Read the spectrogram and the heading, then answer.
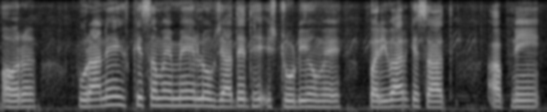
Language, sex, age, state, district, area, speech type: Hindi, male, 18-30, Uttar Pradesh, Bhadohi, urban, spontaneous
